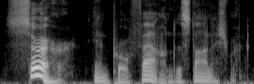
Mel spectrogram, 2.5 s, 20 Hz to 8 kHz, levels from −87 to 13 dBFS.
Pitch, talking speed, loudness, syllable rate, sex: 100 Hz, 95 wpm, -20 LUFS, 3.6 syllables/s, male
